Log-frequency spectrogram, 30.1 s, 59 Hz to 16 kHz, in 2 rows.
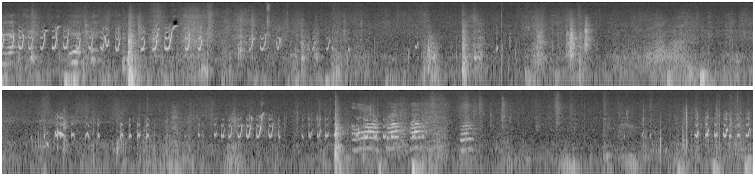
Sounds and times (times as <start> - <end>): Speech: 0.0 - 0.4, 1.2 - 2.0, 22.0 - 23.6, 24.2 - 24.6.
